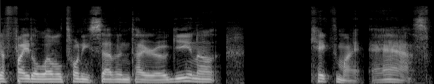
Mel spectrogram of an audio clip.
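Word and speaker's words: Tyrogue: and then all of a sudden this little Kyrogi, is that how you pronounce his name? Kyrogi? I'm pretty sure. – Yeah. – He just Tyrogi, the little fighting Pokemon.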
